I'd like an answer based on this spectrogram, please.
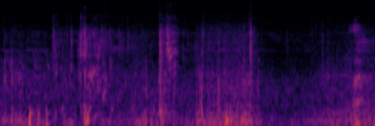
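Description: Irregular splashing in shallow water from a hooked rainbow trout thrashing at the surface as it is played in. The splashes bunch in the first three and a half seconds, with one more near the end.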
